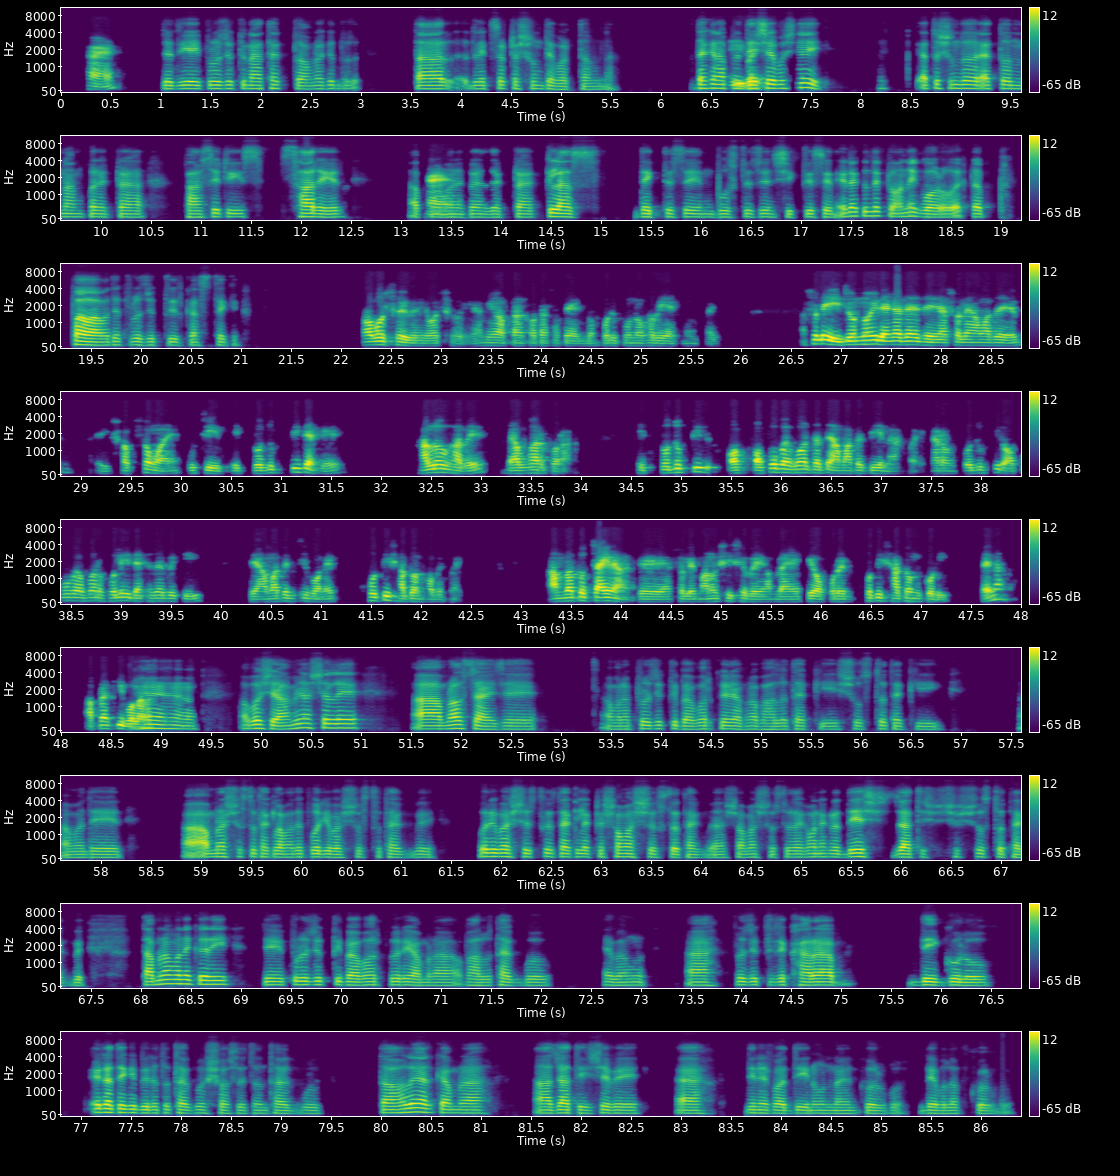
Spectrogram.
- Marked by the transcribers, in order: static; other noise; other background noise
- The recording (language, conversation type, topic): Bengali, unstructured, তুমি কি মনে করো প্রযুক্তি আমাদের জীবনে কেমন প্রভাব ফেলে?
